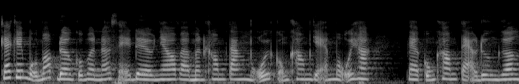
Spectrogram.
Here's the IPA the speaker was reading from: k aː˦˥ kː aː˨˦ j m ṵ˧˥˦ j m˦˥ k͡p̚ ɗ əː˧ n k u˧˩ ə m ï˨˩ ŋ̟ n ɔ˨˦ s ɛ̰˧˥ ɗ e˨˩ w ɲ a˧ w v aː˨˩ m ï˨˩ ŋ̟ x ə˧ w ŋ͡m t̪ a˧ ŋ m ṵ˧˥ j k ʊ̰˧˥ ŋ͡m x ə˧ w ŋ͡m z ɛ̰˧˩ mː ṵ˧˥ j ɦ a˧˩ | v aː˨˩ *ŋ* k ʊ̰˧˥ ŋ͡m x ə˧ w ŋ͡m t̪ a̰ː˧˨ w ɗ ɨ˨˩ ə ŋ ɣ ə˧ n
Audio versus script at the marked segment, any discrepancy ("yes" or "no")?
yes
